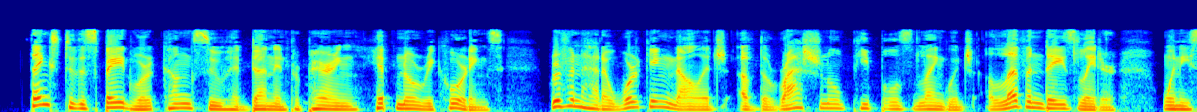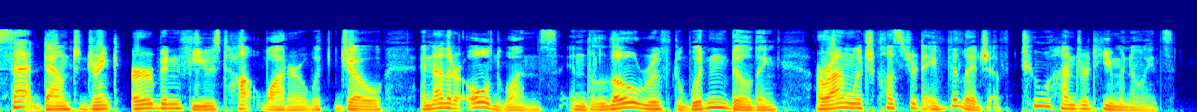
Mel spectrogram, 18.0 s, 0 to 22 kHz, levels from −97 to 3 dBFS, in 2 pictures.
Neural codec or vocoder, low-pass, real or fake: none; 7.2 kHz; real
